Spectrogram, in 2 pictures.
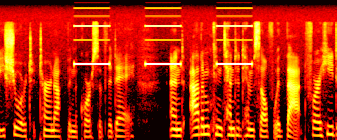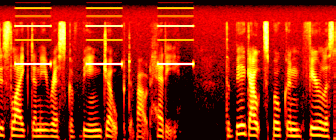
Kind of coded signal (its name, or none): alarm pattern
